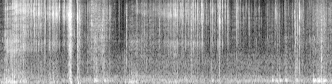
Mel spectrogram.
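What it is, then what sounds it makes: Bar soap being shaved into crumbly cubes. A utility knife blade shaves crumbly cubes off a solid, hand-sized white bar of soap that has been cut into a grid. The sound is dry, bright scraping and crunching with quick crackles and a few sharper snaps, each dying away almost instantly.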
